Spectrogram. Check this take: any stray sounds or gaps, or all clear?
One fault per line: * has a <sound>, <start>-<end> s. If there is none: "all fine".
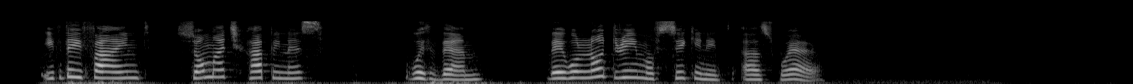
all fine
